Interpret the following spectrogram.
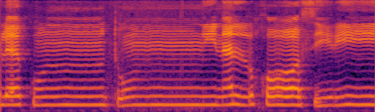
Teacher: لكنتم من جبنا غنتين هنا، دي الغنة الأولى إخفاء والغنة الثانية إدغام متماثلين. من الخاسرين وقفنا عليها 4 حركات.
